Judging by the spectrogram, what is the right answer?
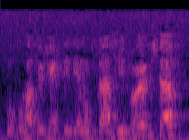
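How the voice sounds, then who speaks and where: An actor playing a brisk, blunt male army general in an old radio play. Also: fairly high pitch, a bit bright, a little hiss or hum, natural voice, poor audio. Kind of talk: 1970s radio drama acting.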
